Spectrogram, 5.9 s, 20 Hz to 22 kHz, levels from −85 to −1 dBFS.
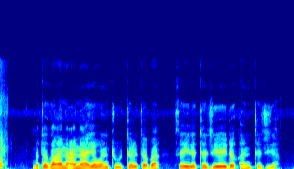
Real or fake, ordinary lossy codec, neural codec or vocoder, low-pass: fake; none; vocoder, 44.1 kHz, 128 mel bands every 512 samples, BigVGAN v2; 14.4 kHz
